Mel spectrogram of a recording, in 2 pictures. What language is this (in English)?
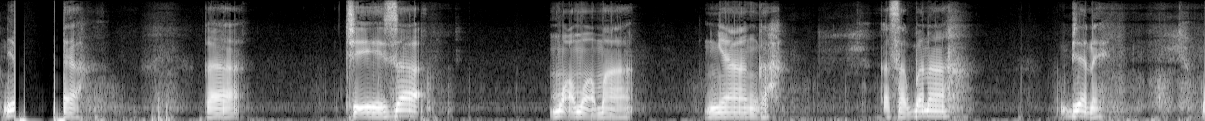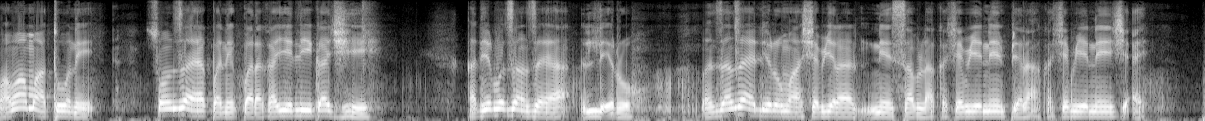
Dagbani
